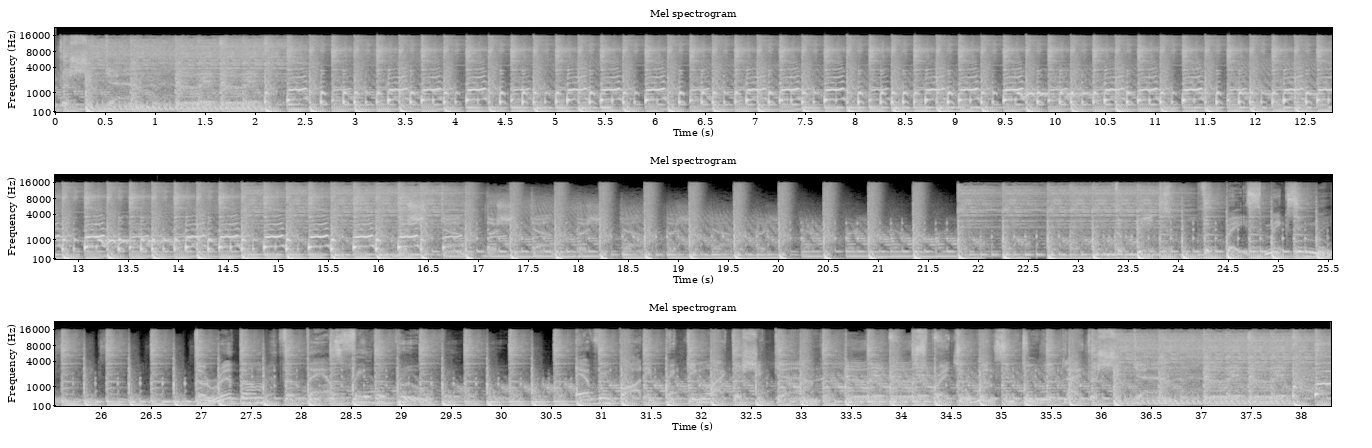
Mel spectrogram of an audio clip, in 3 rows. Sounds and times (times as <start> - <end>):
Techno: 0.0 - 38.3
Trance music: 0.0 - 38.3.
